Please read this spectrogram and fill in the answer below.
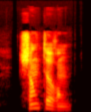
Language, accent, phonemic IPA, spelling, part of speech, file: French, France, /ʃɑ̃.tʁɔ̃/, chanterons, verb, LL-Q150 (fra)-chanterons.wav
- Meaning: first-person plural future of chanter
